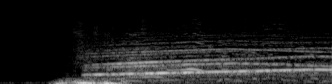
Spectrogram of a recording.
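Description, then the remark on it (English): An air raid siren in Israel warning of incoming rockets starts up after a low rumble and wails in a steady, sustained tone, loud and continuous with a slight rise in pitch, with no voices over it. “The sirens go off, and everybody ducks for cover.”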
